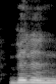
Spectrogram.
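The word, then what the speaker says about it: Vilnius: to see now all right make sure I'm pronouncing it right villain yes in Lithuania although it is perfectly imperfect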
